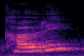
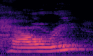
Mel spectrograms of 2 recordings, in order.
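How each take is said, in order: First: It is pronounced with Māori vowels. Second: It is pronounced with English-style vowels. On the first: The speaker calls it right. "that really should be kauri in the correct Māori pronunciation" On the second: The speaker calls it wrong. "people say kauri"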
